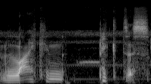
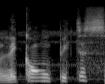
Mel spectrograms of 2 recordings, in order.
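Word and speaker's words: Lycaon pictus: course its scientific name is lichen pictus or likhong pictus it depends on your pronunciation and that means painted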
